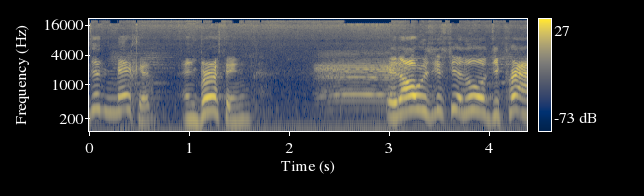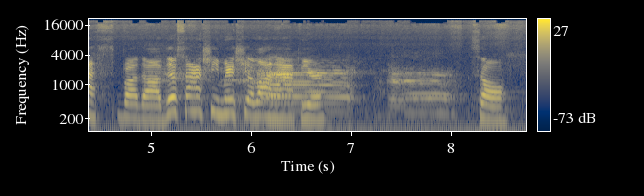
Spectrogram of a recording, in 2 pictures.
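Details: Many Suffolk lambs bleating together in a barn at Ewetopia Farms after groups mixed when a gate was left open; dense, overlapping, quavering bleats of varied pitch follow one another almost continuously, over a low barn hum.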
